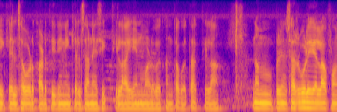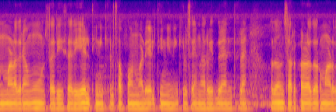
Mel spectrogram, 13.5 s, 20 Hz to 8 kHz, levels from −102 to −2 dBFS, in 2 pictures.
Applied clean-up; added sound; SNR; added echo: none; none; none; none.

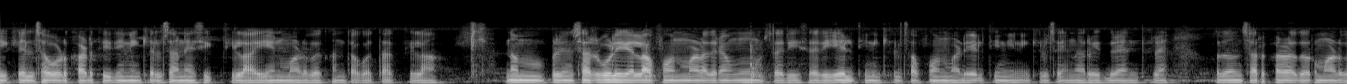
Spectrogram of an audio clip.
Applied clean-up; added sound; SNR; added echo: neural separator model SepFormer DNS4.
